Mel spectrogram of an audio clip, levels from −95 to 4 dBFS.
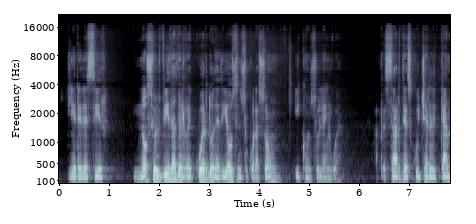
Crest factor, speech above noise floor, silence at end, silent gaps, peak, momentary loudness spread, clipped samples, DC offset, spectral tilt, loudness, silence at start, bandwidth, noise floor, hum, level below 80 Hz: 18 dB; 46 dB; 0 s; none; -4 dBFS; 16 LU; under 0.1%; under 0.1%; -5.5 dB/octave; -21 LUFS; 0.2 s; 17 kHz; -67 dBFS; none; -66 dBFS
